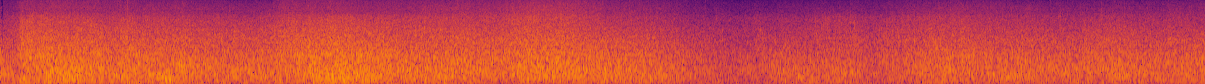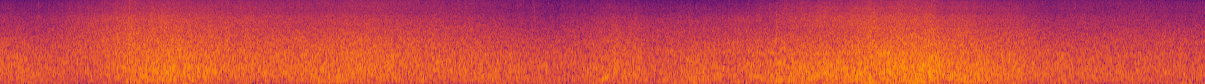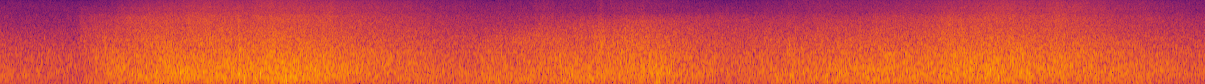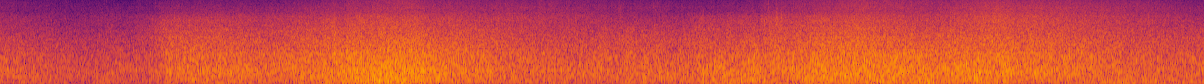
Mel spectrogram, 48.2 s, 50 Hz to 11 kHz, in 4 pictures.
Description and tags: Gentle waves coming ashore on a deserted tropical sandy island beach along the Gulf of Mexico on Florida's west coast. Recorded on a H2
